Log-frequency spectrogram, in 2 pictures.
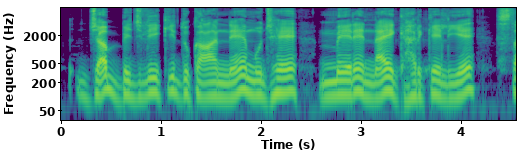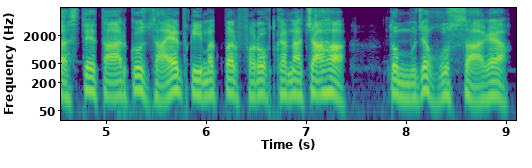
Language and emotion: Urdu, angry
